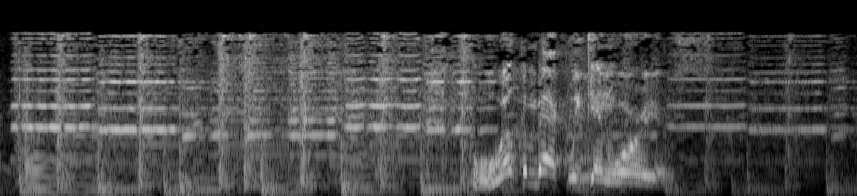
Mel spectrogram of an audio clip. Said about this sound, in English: What you're hearing now is a harmonica.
